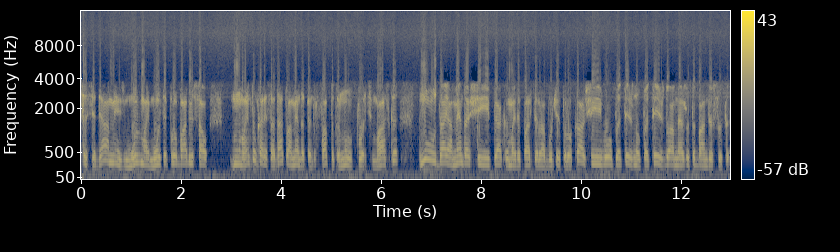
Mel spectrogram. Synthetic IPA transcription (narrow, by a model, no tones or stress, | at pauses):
səse̞d̪eaːme̞nzʲmult̪majmult̪e̞pɾo̞babilsaw | ɨnmo̞me̞nt̪uɨŋkaɾe̞sad̪at̪o̞ame̞nd̪əpe̞nt̪ɾufap̚t̪ulkənuport̪sʲmaskə | nud̪ajame̞nd̪aʃiplakəmajd̪e̞part̪e̞labud͡ʒe̞t̪ulo̞kalʃioplət̪e̞ʃt̪nuoplət̪e̞ʃt̪̚d̪oamneaʒut̪əband̪esut̪ə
